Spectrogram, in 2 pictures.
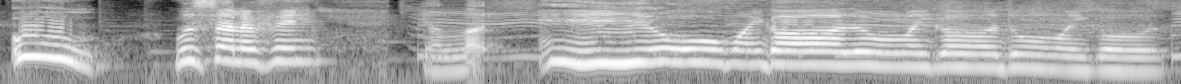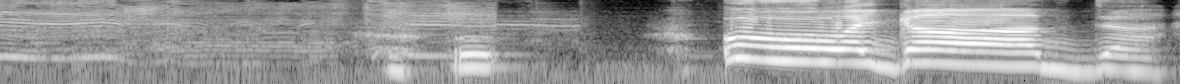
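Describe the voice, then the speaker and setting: A woman's voice: high voice, animated, a little slow, long pauses, faint music behind. A woman with an Egyptian accent chatting casually and teasingly as she hosts a gaming video. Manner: playful, teasing. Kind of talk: casual chat while playing a game.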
